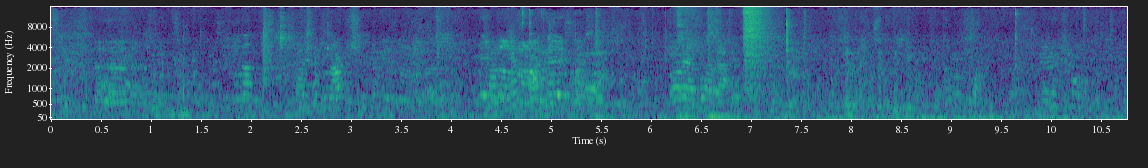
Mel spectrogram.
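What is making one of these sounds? Men and women chat nearby in a lively crowd.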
